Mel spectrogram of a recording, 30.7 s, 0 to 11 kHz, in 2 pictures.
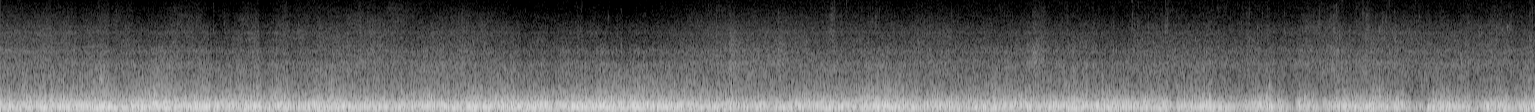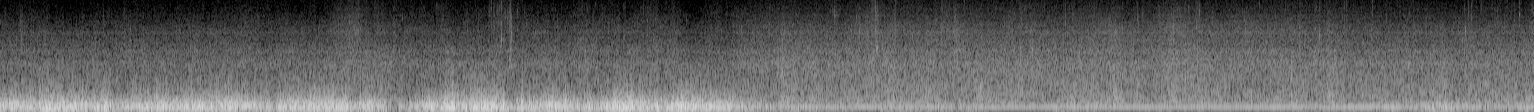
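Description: Gusty wind buffeting the microphone, loud and uneven, that cuts off suddenly about 23 seconds in. After it, a boat engine's steady low hum is left under a quieter background.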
